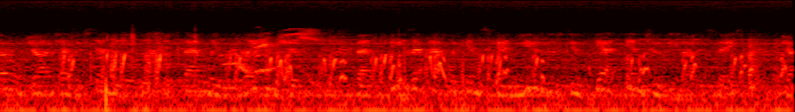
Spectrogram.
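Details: Domestic guinea pig perched on its owner's shoulder, making continuous small chattering squeaks and brief chirps against a constant low hum, with faint rustling.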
